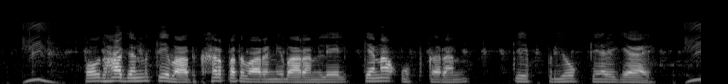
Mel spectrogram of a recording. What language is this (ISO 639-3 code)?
mai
